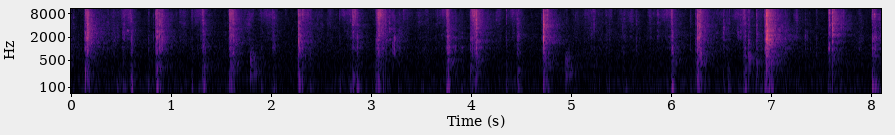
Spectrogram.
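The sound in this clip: Playing cards are dealt one after another, many crisp, papery flicks and slaps in a fairly regular rhythm, moderately loud with quiet gaps between them.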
